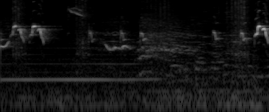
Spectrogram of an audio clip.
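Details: Sooty-headed bulbul in fight training gives quick down-slurred chirps, a softer low whistled phrase, scattered short notes and a final loud chirp, over a steady low tone and hum.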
